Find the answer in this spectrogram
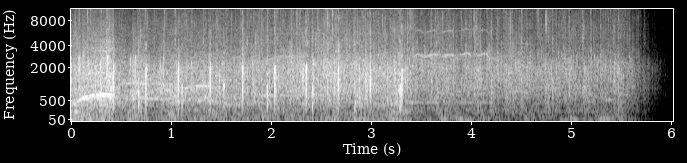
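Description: Live audience applauding and cheering as the song ends, with a rising shout in the first half second. The applause dies down and then fades out completely just before the end.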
